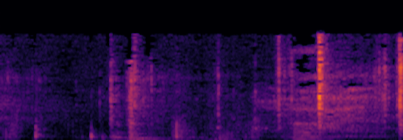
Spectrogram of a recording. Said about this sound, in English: The door, bolted, locked.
